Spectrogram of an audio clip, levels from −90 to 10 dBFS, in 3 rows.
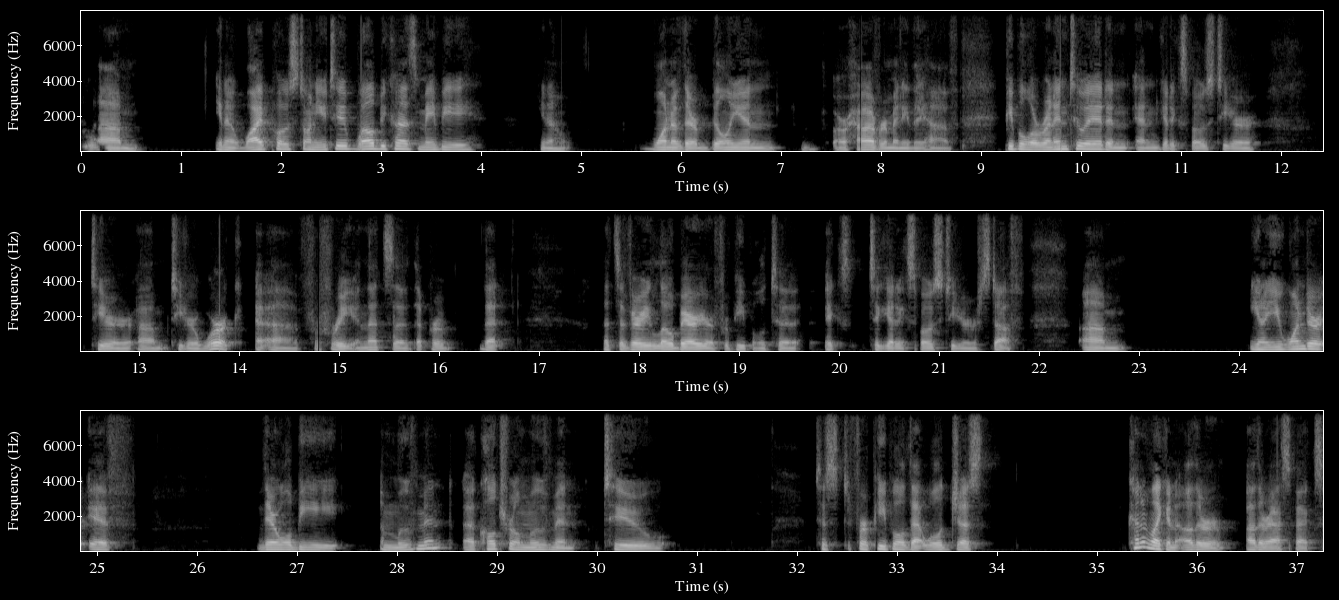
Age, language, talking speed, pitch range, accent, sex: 30-49, English, 145 wpm, 105-120 Hz, American, male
